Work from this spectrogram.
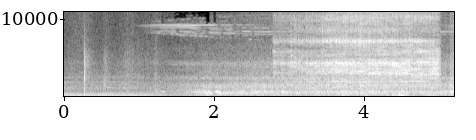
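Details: Wood lathe turning a pine-cone epoxy resin blank just after replacing the worn tip: smooth, even shaving hiss with no catches or chatter; clean cut.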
